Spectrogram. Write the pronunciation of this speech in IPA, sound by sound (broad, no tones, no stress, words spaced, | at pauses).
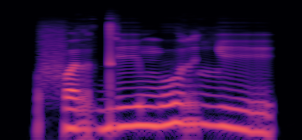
fərd̪im ur ʎi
